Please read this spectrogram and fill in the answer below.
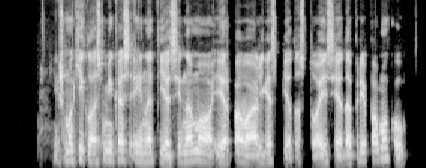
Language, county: Lithuanian, Klaipėda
